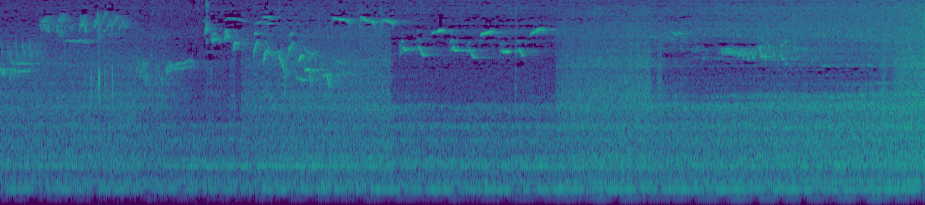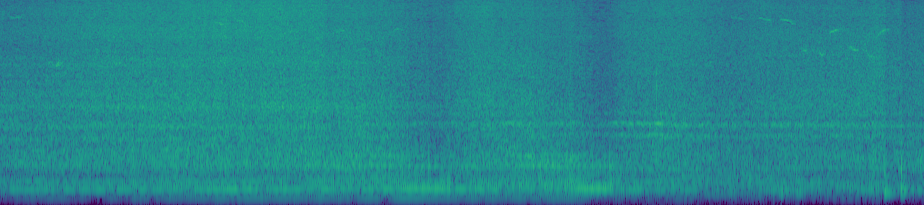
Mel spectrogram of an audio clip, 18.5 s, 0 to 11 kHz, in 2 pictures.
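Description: A British Rail Class 165 diesel multiple unit pulling away and accelerating. Its engines grow steadily louder as it comes on, then the sound drops suddenly about three-quarters of the way through as it passes beneath. Birds chirp over the engine at first.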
